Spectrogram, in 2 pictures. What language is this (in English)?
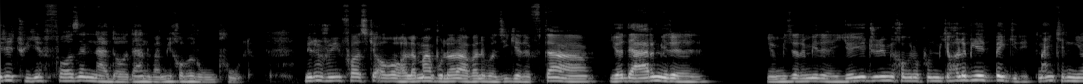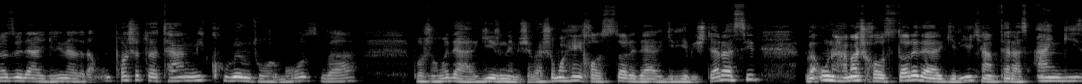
Persian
